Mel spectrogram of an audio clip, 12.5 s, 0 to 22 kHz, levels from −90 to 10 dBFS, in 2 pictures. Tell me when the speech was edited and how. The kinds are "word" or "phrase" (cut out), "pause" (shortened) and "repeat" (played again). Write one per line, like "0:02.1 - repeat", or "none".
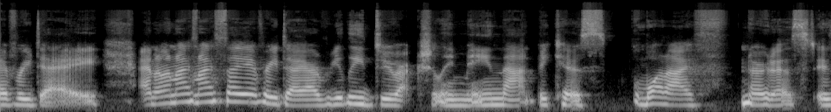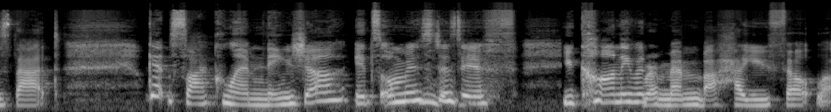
0:01.4 - repeat
0:04.6 - pause
0:07.3 - phrase
0:11.0 - word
